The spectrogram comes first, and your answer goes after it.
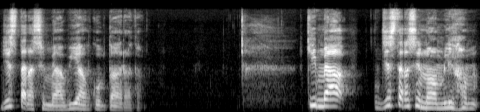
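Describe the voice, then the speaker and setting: A man from Jammu and Kashmir, a teacher giving an explanatory grammar lecture and repeating each point slowly with English examples. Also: fairly high pitch, very animated, fairly bright tone.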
